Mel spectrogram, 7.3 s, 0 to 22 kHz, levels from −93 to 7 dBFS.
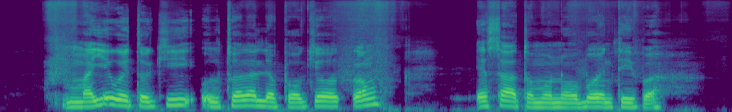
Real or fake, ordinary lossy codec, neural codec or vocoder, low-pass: fake; none; vocoder, 44.1 kHz, 128 mel bands, Pupu-Vocoder; none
